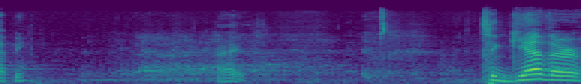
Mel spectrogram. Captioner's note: audience laughs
